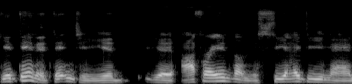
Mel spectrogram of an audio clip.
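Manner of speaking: plain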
